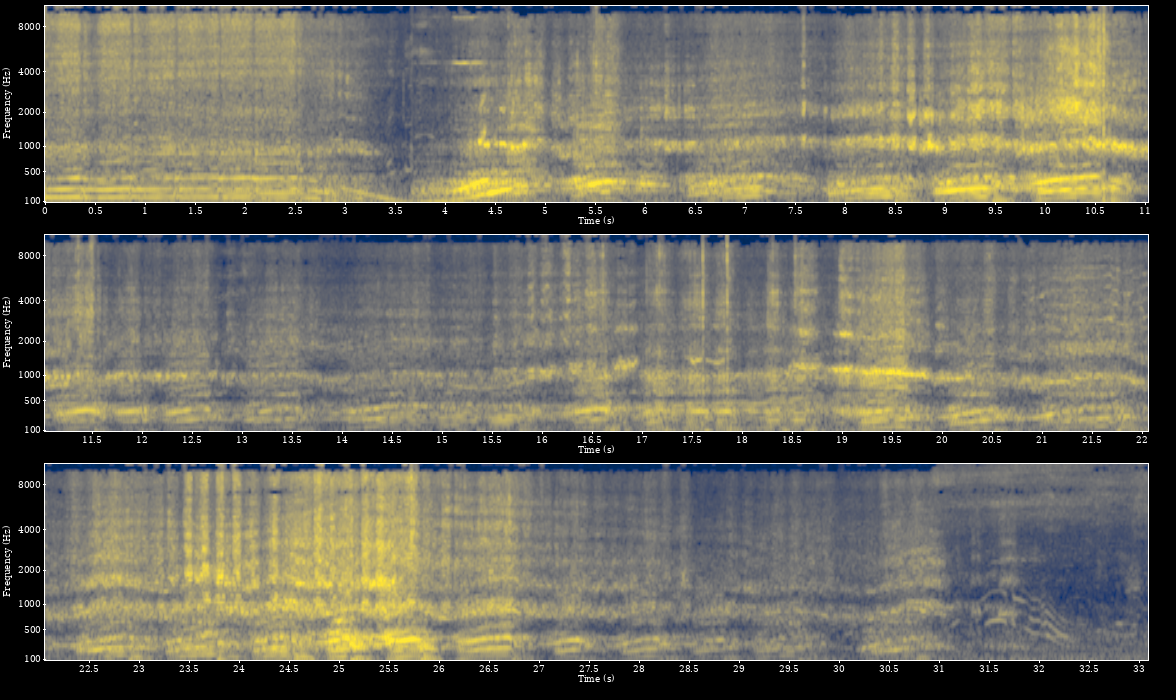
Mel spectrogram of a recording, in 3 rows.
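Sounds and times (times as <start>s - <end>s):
car engine revving: 0.0s - 33.0s
tires screeching: 0.0s - 33.0s.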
